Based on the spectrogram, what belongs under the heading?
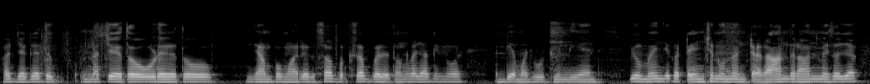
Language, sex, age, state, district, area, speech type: Sindhi, male, 18-30, Gujarat, Kutch, urban, spontaneous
